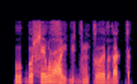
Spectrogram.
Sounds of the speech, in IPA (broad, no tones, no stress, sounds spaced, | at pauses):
u ɠ o ɬ e w ʕ i ɠ i ɡ o m k ɤ ə̯ r a k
